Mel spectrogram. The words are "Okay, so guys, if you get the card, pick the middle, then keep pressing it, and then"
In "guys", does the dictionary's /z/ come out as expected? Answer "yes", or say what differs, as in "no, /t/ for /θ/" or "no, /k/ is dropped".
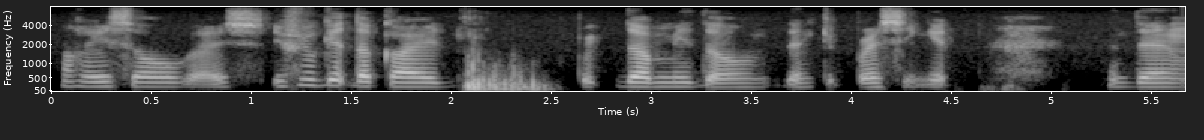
no, /s/ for /z/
